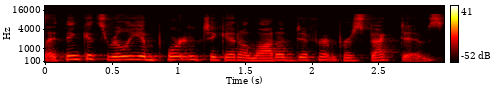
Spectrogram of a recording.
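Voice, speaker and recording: Her pace is very fast. The woman's pitch shows ordinary variation. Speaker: university admissions staff presenter. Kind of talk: webinar presentation. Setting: video call webinar. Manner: many fillers and repetitions.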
